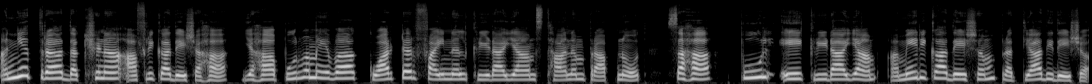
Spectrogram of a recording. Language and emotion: Sanskrit, neutral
